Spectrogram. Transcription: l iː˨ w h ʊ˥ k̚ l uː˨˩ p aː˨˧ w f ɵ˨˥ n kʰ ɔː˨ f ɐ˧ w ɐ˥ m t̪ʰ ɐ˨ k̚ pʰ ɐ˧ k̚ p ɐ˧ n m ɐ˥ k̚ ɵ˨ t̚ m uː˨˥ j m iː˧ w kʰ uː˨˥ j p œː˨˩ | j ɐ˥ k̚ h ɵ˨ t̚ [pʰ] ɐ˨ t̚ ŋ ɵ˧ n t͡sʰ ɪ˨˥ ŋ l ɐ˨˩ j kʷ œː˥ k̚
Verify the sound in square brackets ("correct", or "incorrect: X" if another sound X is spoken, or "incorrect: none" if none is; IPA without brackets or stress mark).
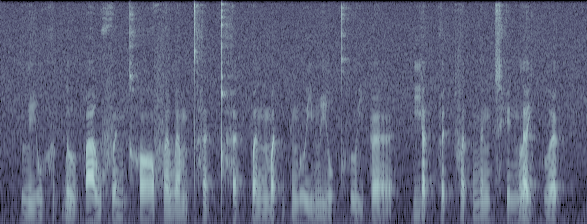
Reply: incorrect: f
